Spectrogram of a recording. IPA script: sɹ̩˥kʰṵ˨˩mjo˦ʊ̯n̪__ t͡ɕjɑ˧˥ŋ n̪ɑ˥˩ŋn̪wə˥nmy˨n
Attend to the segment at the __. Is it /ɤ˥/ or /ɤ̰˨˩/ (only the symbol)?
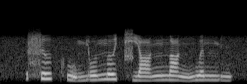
ɤ˥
